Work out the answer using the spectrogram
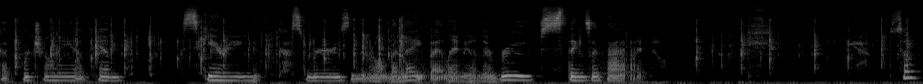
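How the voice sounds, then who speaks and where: Female ASMR performer as a friendly matchmaker: hushed, creaky, reassuring, slipping into whispers, keyboard clicks and noticeable hiss behind. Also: mid-range voice. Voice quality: soft, breathy, often dropping to a whisper. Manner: gentle, chatty, hesitant, reassuring. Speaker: ASMR host playing a matchmaker. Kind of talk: ASMR roleplay, soft-spoken with whispering. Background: computer keyboard typing and clicks.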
